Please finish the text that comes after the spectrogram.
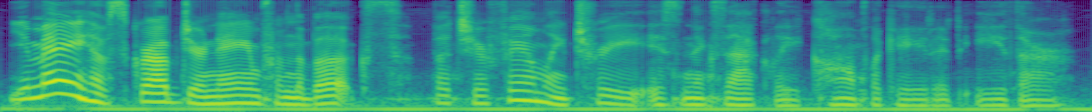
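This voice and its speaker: A woman playing a smug, world-weary veteran witch in a fantasy audio roleplay, dry, condescending and unhurried. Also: extremely low pitch, animated, slight background noise.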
